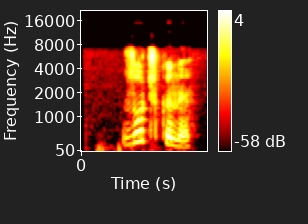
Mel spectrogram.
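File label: "зутшкыны", Komi, female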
